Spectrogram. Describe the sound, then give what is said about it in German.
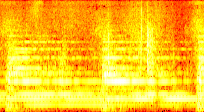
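A church bell is left to ring out undamped, its loud, sustained humming partials lingering steadily while a few fresh strikes swell the tone again. “Und schon wichtig ist, die Glocke ausklingen.”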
